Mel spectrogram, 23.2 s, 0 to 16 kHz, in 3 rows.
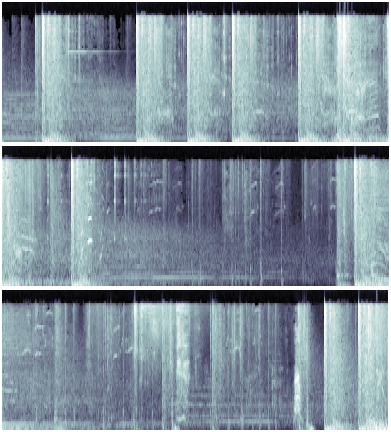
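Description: Repeated loud gunshots and volleys in Fallout 4 combat, irregular bursts spaced throughout with brief lulls between, close and dominant.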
